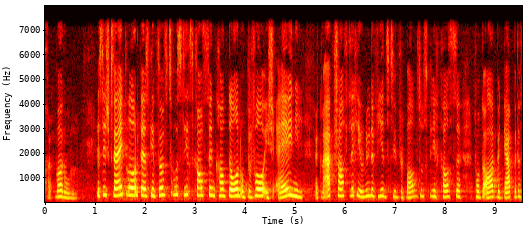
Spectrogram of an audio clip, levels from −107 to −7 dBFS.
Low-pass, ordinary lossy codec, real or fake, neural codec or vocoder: 7.2 kHz; none; fake; autoencoder, 22.05 kHz, a latent of 192 numbers a frame, VITS, trained on one speaker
